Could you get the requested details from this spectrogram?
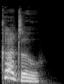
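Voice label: "cuddle", British English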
